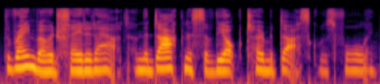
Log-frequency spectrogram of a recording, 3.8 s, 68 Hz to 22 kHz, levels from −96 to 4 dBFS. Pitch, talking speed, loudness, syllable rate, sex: 185 Hz, 220 wpm, -20 LUFS, 5.7 syllables/s, female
